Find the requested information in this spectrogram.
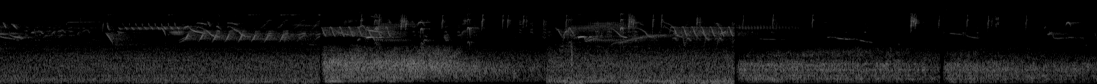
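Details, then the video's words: Bushtits in a backyard in the Sierra foothills of California on 8 April give thin, high twittering notes, repeated quickly, with steady background noise and a few other bird chirps. "Bushtit ヤブガラ"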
